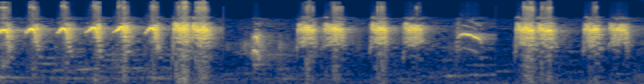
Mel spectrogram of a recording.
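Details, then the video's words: Siri-siri bird used as a lure to get a pet bird singing. It opens with a fast string of evenly spaced high chirps, then gives looser chirps and a single downslurred whistle. "Burung Siri Siri bakal buka paruh dan gacor"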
